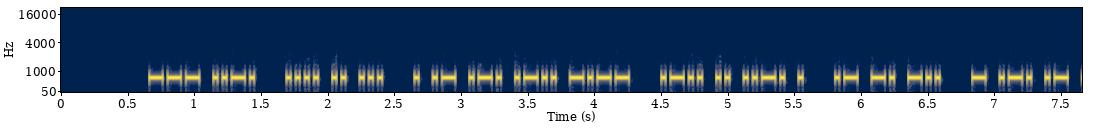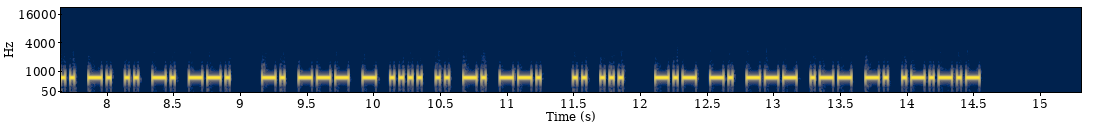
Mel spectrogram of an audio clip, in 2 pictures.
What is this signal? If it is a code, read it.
Morse code, heard as a keyed tone, about 36 wpm, 700 Hz. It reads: OF HIS EARLY LIFE AND TRAINING NOTHING IS KNOWN.
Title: Sentences from Top 1000 Words - Review Part 4 - 35wpm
